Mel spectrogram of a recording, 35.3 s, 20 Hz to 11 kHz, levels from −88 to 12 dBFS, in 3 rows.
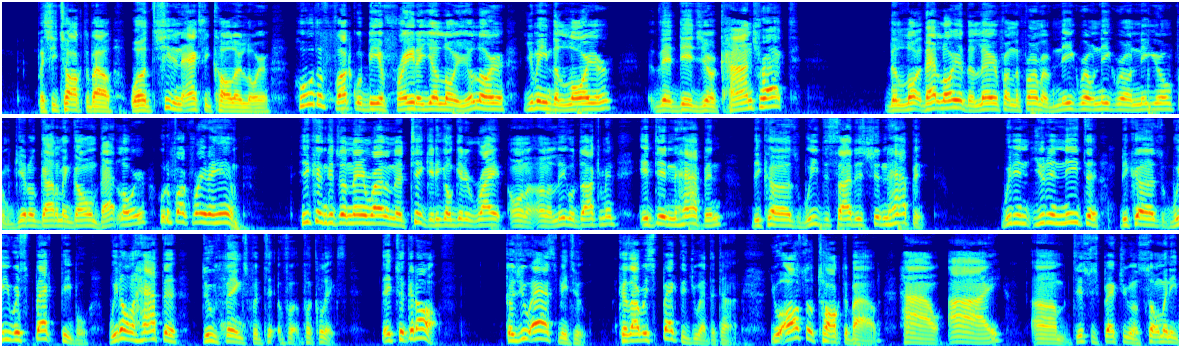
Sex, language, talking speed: male, English, 230 wpm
